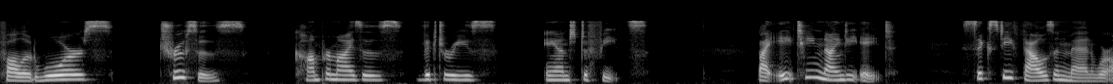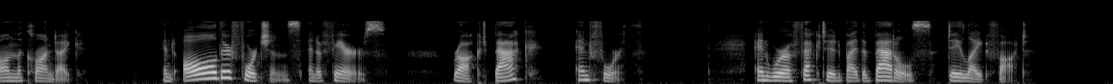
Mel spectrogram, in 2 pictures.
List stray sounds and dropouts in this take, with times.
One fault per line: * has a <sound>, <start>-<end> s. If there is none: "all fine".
all fine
